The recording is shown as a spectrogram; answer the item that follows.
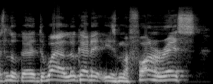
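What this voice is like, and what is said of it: Attempted Italian accent. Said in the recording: “Did you just try to do a little Italian accent then?”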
